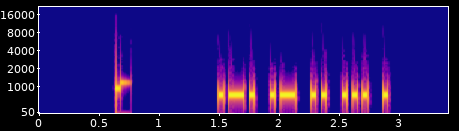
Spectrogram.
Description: Morse code, heard as a keyed tone, about 28 wpm, 700 Hz. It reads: RAISE
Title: Sentences from Top 1400 Words - New Word Drill Alt - 28wpm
